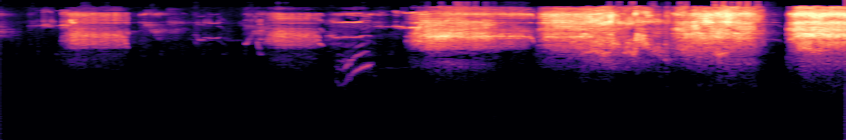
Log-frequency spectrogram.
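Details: Common mynas give harsh, hissing bursts, about one a second and each up to a second long, with one brief sliding whistle between them, while bringing worms and crickets to feed their babies.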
